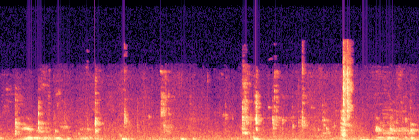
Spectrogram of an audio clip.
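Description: Faint, irregular clicks from a laptop being operated, a few sharper ones in the second half, over a low murmur of voices in the room.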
